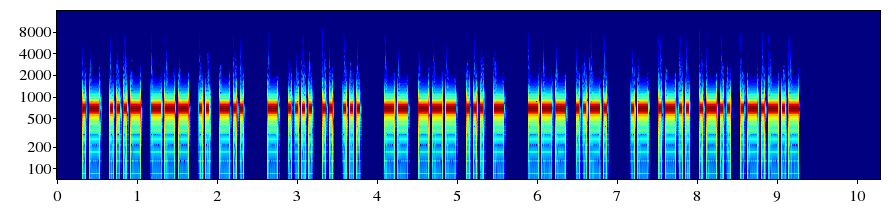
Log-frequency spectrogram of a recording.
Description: Morse code, heard as a keyed tone, about 27 wpm, 690 Hz. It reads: AVOID THIS MOST OF ALL.
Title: Sentences from Top 1000 Words - Review Part 6 - 28wpm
